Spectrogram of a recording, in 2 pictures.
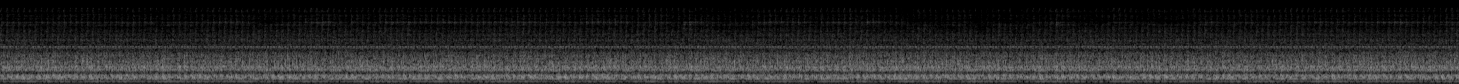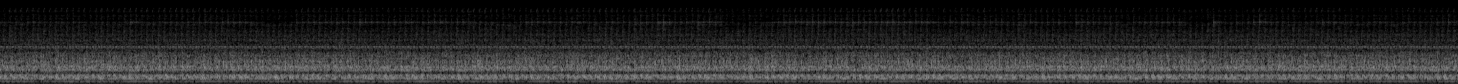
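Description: Cine film projector running with a steady mechanical whirr.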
